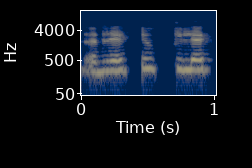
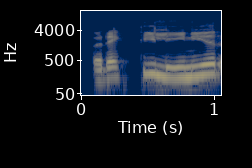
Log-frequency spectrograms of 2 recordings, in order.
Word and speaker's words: rectilinear: straight line is called reticulate motion no no re linear reti linear okay now motion pronounce it again it is rear motion rectilinear motion motion then we have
